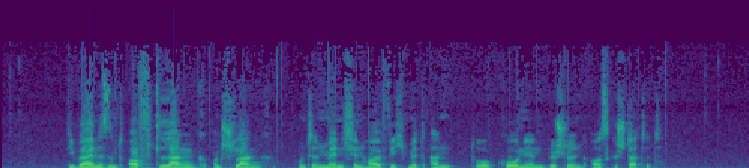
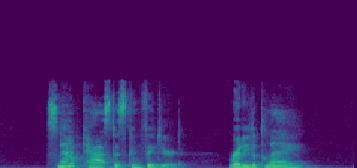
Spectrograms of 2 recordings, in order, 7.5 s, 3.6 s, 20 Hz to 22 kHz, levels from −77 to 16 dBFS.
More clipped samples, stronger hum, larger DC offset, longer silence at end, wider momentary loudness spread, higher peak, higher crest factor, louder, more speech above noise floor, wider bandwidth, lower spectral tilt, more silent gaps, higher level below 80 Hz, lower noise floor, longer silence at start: neither; neither; neither; first, 0.9 s vs 0.45 s; second, 8 LU vs 11 LU; about the same, 0 dBFS vs 0 dBFS; about the same, 14 dB vs 18 dB; first, -14 LUFS vs -17 LUFS; first, 33 dB vs 28 dB; first, 16.5 kHz vs 12 kHz; about the same, -5.5 dB/octave vs -4.5 dB/octave; neither; first, -38 dBFS vs -50 dBFS; about the same, -47 dBFS vs -44 dBFS; first, 0.7 s vs 0.5 s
